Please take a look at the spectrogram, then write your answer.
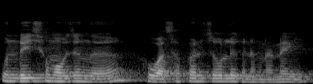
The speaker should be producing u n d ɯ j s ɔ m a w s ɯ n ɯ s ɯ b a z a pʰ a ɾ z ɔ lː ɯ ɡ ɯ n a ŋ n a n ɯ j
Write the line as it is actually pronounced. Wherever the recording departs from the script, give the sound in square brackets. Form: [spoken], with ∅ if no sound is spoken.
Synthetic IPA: u n d ɯ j s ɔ m a w [z] ɯ [ŋ] ɯ [h] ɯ [w] a [s] a pʰ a ɾ z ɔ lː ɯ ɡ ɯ n a ŋ n a n ɯ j

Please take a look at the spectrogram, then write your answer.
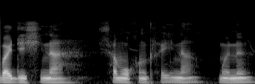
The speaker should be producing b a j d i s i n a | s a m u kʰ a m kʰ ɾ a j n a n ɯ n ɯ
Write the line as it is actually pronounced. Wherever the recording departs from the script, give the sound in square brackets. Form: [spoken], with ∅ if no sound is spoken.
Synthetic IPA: b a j d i s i n a | s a m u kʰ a [ŋ] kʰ ɾ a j n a [m] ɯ n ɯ

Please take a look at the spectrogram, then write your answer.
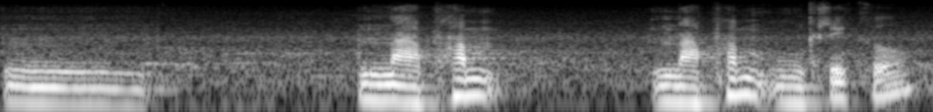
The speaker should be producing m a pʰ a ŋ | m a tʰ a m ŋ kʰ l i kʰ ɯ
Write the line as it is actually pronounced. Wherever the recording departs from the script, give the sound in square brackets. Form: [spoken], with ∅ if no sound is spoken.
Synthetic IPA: [n] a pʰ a [m] | [n] a [pʰ] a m ŋ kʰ [ɾ] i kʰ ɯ

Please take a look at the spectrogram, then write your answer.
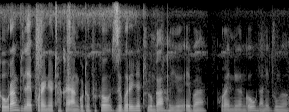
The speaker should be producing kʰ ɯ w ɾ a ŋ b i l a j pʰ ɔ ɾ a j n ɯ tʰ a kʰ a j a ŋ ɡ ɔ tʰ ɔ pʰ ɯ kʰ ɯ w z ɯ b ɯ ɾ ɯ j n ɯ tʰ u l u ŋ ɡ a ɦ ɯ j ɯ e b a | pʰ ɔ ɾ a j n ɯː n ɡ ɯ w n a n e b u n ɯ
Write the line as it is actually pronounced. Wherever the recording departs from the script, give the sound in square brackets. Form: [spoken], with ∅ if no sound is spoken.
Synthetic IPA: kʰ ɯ w ɾ a ŋ b i l a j pʰ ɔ ɾ a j n ɯ tʰ a kʰ a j a ŋ ɡ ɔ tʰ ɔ pʰ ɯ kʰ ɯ w z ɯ b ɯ ɾ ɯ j n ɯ tʰ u l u ŋ ɡ a ɦ ɯ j ɯ e b a | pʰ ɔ ɾ a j n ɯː [ŋ] ɡ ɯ w n a n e b u [ŋ] ɯ

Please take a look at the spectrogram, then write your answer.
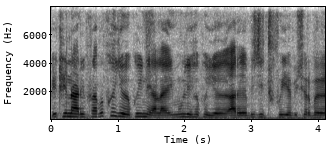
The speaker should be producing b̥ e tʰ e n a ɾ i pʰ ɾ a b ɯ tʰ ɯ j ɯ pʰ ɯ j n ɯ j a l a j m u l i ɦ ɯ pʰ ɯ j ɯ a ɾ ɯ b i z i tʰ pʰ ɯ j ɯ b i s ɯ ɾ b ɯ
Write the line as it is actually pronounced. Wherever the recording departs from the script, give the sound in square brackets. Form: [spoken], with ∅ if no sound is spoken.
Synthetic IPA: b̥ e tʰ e n a ɾ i pʰ ɾ a b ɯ [pʰ] ɯ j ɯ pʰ ɯ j n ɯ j a l a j m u l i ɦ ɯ pʰ ɯ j ɯ a ɾ ɯ b i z i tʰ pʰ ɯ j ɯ b i s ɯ ɾ b ɯ

